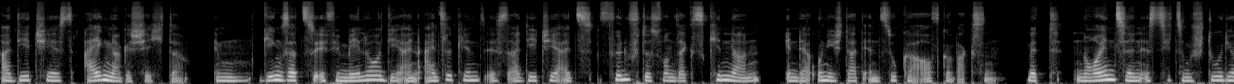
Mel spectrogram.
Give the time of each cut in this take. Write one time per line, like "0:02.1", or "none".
0:04.8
